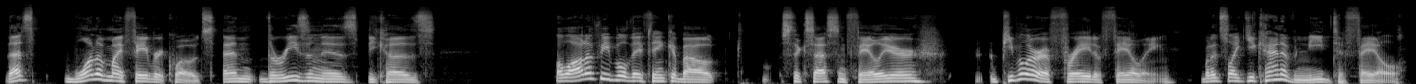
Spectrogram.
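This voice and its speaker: Smooth, slow-talking man, casual commentary. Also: mid-range voice, sing-song, a little mellow, no echo, clean studio sound. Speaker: video creator reacting to game voice lines.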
